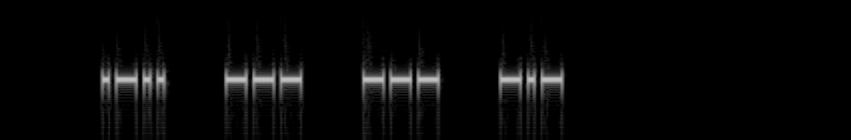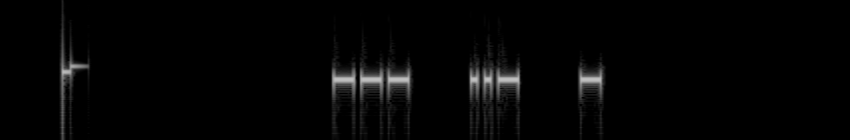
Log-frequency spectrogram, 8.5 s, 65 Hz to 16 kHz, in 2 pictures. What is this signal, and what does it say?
Morse code, heard as a keyed tone, about 36 wpm, spaced as for 20 wpm, 700 Hz. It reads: LOOK OUT
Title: 3x Character Spacing - Top 100 Words - 35wpm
